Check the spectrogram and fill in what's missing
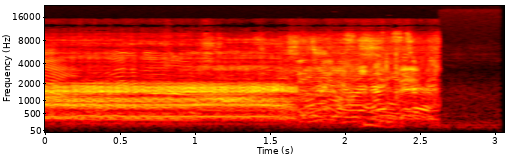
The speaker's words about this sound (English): I guess they always, camels screaming always have a crowd, too.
